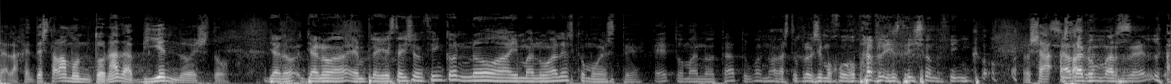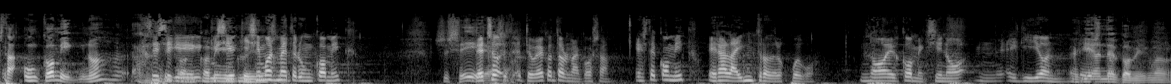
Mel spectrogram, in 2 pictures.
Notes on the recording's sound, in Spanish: Programa en directo en la 59a RU de Barcelona. Programa grabado en directo en la UOC durante la 59a RU de Barcelona. El programa se grabó en dos partes.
